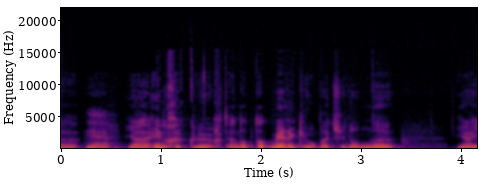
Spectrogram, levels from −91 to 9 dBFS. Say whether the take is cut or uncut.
cut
